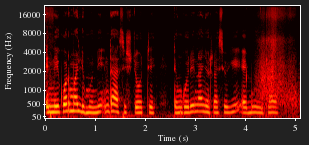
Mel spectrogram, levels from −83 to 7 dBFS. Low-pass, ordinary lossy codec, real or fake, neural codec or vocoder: none; none; fake; vocoder, 44.1 kHz, 128 mel bands every 512 samples, BigVGAN v2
